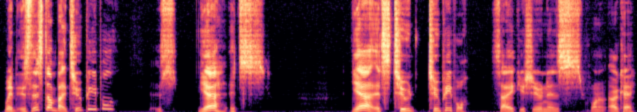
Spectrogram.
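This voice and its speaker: A man's voice: on the high side, very animated, a little slow, fairly bright tone, dry recording, studio quality. A man hosting a manga review podcast in casual reaction chat, informal and often interrupting himself.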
